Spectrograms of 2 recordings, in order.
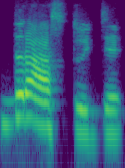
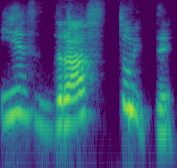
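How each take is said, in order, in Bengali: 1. শব্দটি সেই প্রথম সিলেবল ছাড়া শুরু হয়। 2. শব্দটি একটি পূর্ণ বাড়তি প্রথম সিলেবল দিয়ে শুরু হয়। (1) "শুধু দ্রাস তুইতে" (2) "ফর্মাল বলার সময় মানে একদম পারফেক্টলি বলতে গেলে"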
